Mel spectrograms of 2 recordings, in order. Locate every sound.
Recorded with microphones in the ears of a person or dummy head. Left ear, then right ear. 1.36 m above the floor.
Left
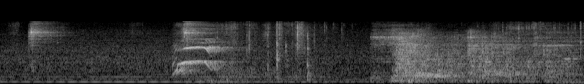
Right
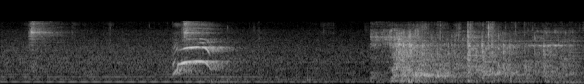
0.3 s a rattle: 10° left (ahead or behind), 1.1 m
1.7 s a baby crying: 5° left (ahead or behind), 1.1 m
3.7 s a toilet flushing: 40° right (ahead or behind), 2 m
